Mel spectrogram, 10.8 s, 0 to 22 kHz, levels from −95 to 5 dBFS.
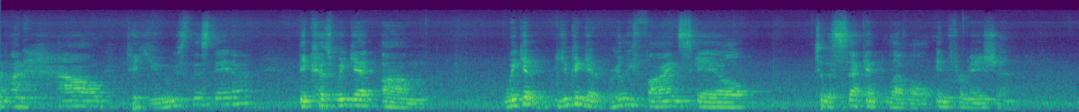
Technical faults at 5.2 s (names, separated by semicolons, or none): none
